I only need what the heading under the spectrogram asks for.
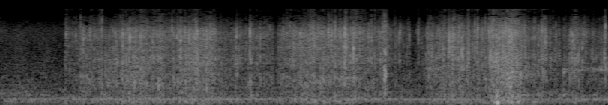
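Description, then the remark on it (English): A plastic bread bag crinkles and rustles continuously for several seconds in a kitchen, fairly loud, with irregular crackling bursts as it is twisted closed. No one speaks. “We are closing the bread now, here, in the kitchen.”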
